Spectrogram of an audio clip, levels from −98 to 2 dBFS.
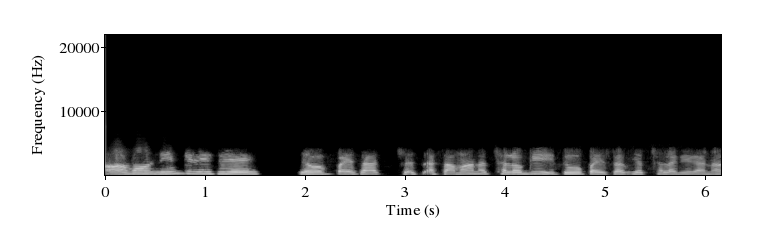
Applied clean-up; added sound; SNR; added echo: neural mask model Resemble Enhance denoiser.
